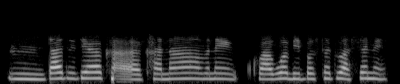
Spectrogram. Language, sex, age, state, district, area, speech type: Assamese, female, 18-30, Assam, Dhemaji, urban, conversation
